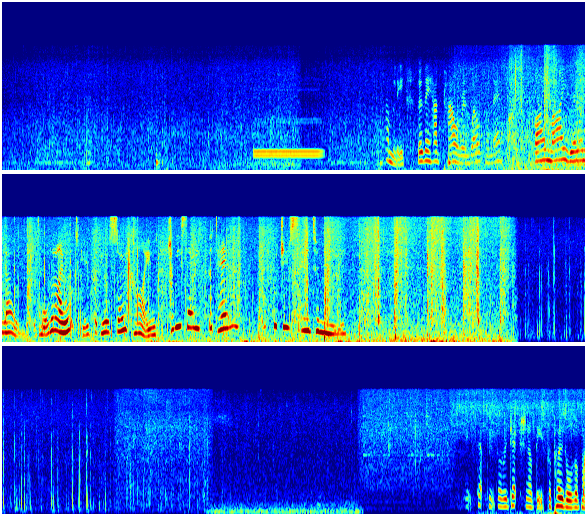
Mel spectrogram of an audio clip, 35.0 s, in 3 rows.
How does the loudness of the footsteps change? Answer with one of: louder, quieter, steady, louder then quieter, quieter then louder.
louder.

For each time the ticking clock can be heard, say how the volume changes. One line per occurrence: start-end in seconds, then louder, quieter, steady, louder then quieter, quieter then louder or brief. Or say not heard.
not heard.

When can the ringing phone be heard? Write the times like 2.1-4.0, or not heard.
5.0-6.5.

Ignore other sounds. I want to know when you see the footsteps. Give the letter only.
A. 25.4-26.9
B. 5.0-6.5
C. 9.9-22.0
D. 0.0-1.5
C.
